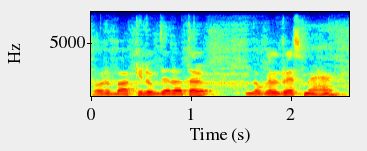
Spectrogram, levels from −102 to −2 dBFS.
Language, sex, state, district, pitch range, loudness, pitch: Hindi, male, Arunachal Pradesh, Lower Dibang Valley, 140-150 Hz, -15 LUFS, 140 Hz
